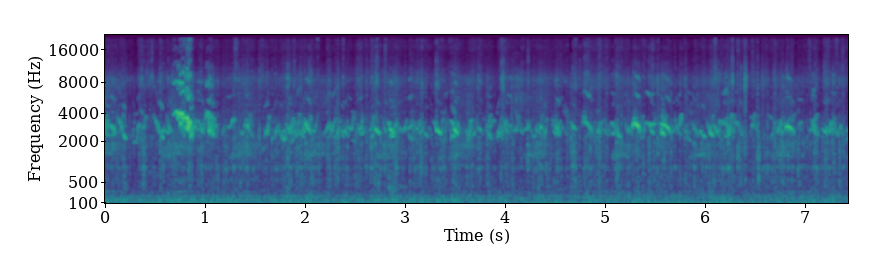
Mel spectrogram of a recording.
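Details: Chickens of coloured plumage give a steady stream of thin, high-pitched cheeps, with a louder sharp peep near the start, above a low background drone.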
